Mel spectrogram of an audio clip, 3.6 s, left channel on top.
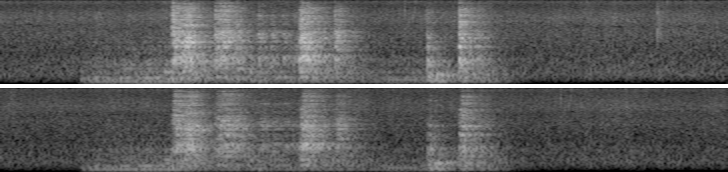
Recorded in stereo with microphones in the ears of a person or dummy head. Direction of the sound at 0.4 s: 65° left (ahead or behind).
